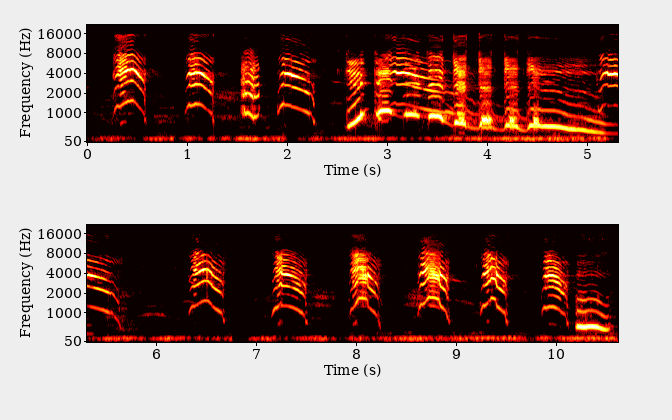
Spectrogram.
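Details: High kitten meows asking the mother for milk, broken midway by a longer, lower, downward-sliding cat call lasting a couple of seconds. Quick bent meows then resume, all over a low steady hum.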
